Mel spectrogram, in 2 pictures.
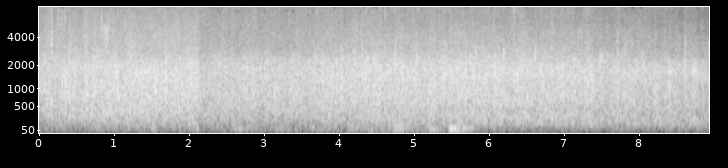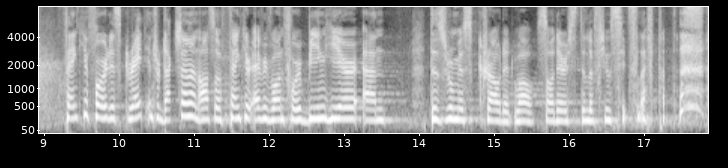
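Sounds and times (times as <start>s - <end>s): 
audience applause: 0.0s - 9.3s
speech: 9.3s - 17.3s.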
